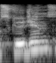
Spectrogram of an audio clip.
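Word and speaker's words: Skujiņš: Your winner for stage three was, is it Tom Skujens? Did I say that right? – Correct.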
